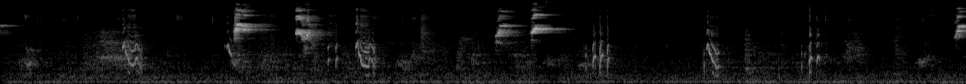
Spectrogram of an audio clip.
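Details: Pair of pet eastern rosellas giving shrill, high chirps that drop quickly in pitch, spaced irregularly, mixed with softer mid-pitched rising whistles and light clicking sounds in a quiet indoor setting.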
